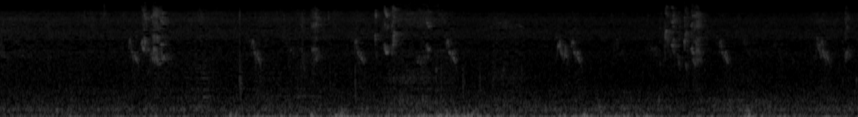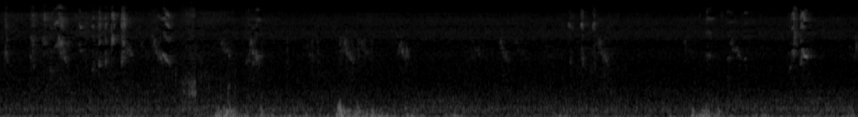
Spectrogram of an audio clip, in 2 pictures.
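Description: Small birds chirping in the background: short, high chirps scattered throughout, faint. A few soft low thumps come in the second half.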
